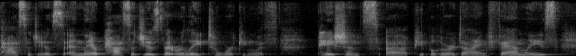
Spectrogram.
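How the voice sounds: A natural reading voice delivers the lines with fairly even intonation.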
